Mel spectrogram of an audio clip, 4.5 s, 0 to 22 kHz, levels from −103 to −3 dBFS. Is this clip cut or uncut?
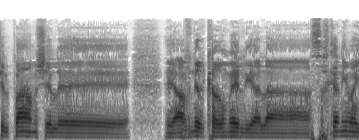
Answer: uncut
